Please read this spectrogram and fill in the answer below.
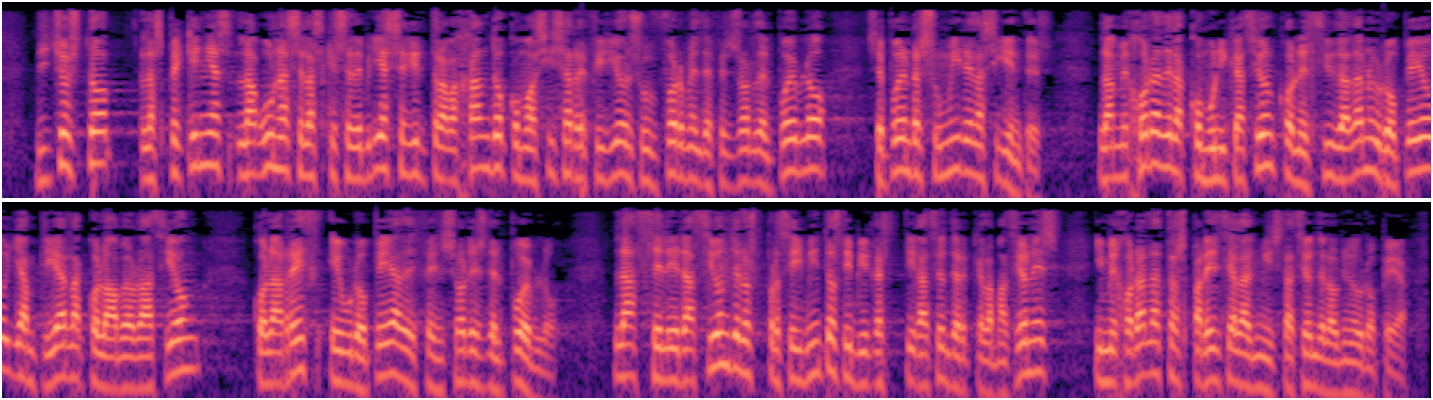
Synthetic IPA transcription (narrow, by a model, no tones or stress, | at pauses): d̪it͡ʃo̞est̪o̞ | laspe̞ke̞ɲazlaɣ̞unase̞nlaske̞se̞ð̞e̞βɾiase̞ɣ̞iɾt̪ɾaβaxand̪o̞ko̞moasise̞re̞fiɾjo̞ensuiɱfo̞ɾmeld̪e̞fe̞ns̬o̞ɾðe̞lpwe̞βlo̞ | se̞pweðnre̞sumiɾe̞nlasːiɣje̞nt̪e̞̰s | lame̞xo̞ɾað̞e̞lako̞mũnikaθjo̞ŋko̞ne̞lθjuð̞aðanoe̞wɾo̞pe̞oiampliaɾlako̞laβoɾaθjo̞ŋ | ko̞nlare̞ðe̞wɾo̞pe̞aðeðefe̞nso̞ɾe̞zðe̞lpwe̞βlo̞̰ | laːθe̞le̞ɾaθjo̞nd̪e̞lo̞spɾoθe̞ðimje̞nt̪o̞zðemest̪iɣaθjo̞nd̪e̞reklamaθjo̞ne̞s | ime̞xo̞ɾaɾlat̪ɾanspaɾe̞n̟θjalaðmĩnist̪ɾaθjo̞nd̪elaunjonewɾo̞pe̞̰a̰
